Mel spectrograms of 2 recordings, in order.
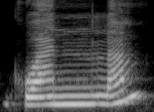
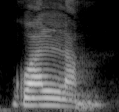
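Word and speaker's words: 관람: Nah, yang ketiga ada kata gwanlam. Di sini 받침 nian ketemu dengan huruf real. Jadinya si niannya ini berubah menjadi huruf real. Ya, jadinya dia bacanya adalah gwalam.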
